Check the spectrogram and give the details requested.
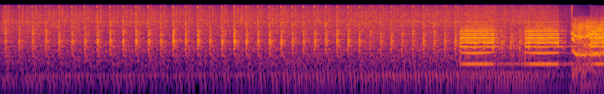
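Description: Tractor engine sound chugging steadily at a rapid, even beat, about nine or ten pulses a second. Near the end it is cut across by two loud, evenly pitched horn-like warning beeps and a third, harsher blast.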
